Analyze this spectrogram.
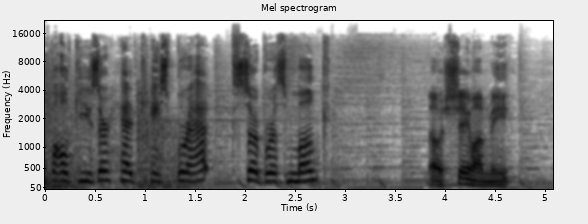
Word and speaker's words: Cerberus: Lobster boy, cue ball geezer, head case brat, Cerberus monk. Oh, shame on me. Okay, wait, why is she calling him that? He has one head. Anyway, it's pronounced Kerberos, thank you very much.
